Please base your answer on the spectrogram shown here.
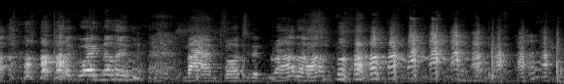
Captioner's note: laughs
